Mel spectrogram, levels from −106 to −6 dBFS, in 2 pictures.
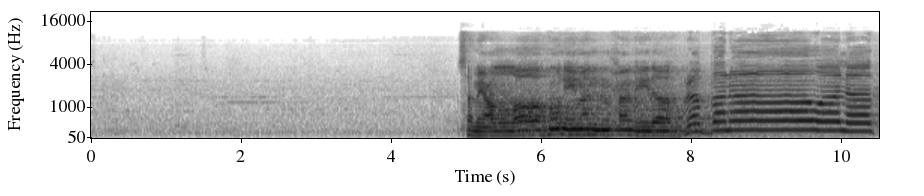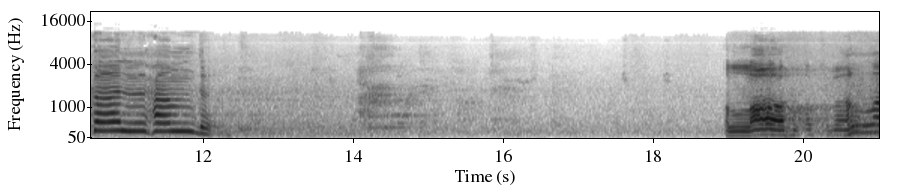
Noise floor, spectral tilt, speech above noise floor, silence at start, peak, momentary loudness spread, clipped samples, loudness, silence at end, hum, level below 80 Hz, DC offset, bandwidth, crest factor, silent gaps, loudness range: -61 dBFS; -5.5 dB/octave; 41 dB; 4.9 s; -8 dBFS; 16 LU; under 0.1%; -19 LUFS; 0 s; none; -64 dBFS; under 0.1%; 11.5 kHz; 14 dB; none; 12 LU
